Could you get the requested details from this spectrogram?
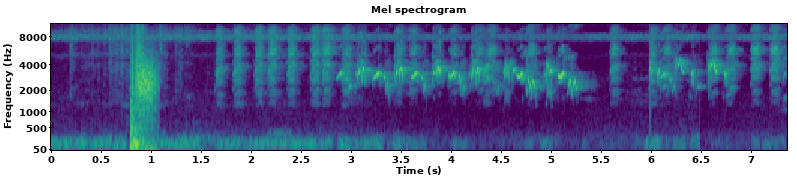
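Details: Sooty-headed bulbul recorded while being lured at a trapping spot: a loud thump near the start, then bubbly, warbled chirping phrases rising and falling, with short repeated chips and a low rumbling background.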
